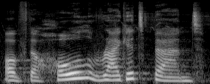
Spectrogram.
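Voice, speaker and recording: An actress playing a proud, bitter banished noblewoman turned bandit leader, wry and measured, in a fantasy game. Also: medium pitch, animated, a little mellow. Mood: bitter, reflective. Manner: wry, measured, dramatic storytelling. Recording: faint ambient noise behind.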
